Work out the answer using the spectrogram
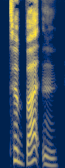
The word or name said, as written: to button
